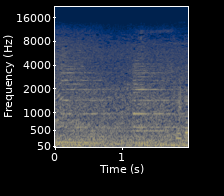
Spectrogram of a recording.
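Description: Church bells ringing, their tones sounding out and dying away, over a low steady engine hum that fades about one and a half seconds in.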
